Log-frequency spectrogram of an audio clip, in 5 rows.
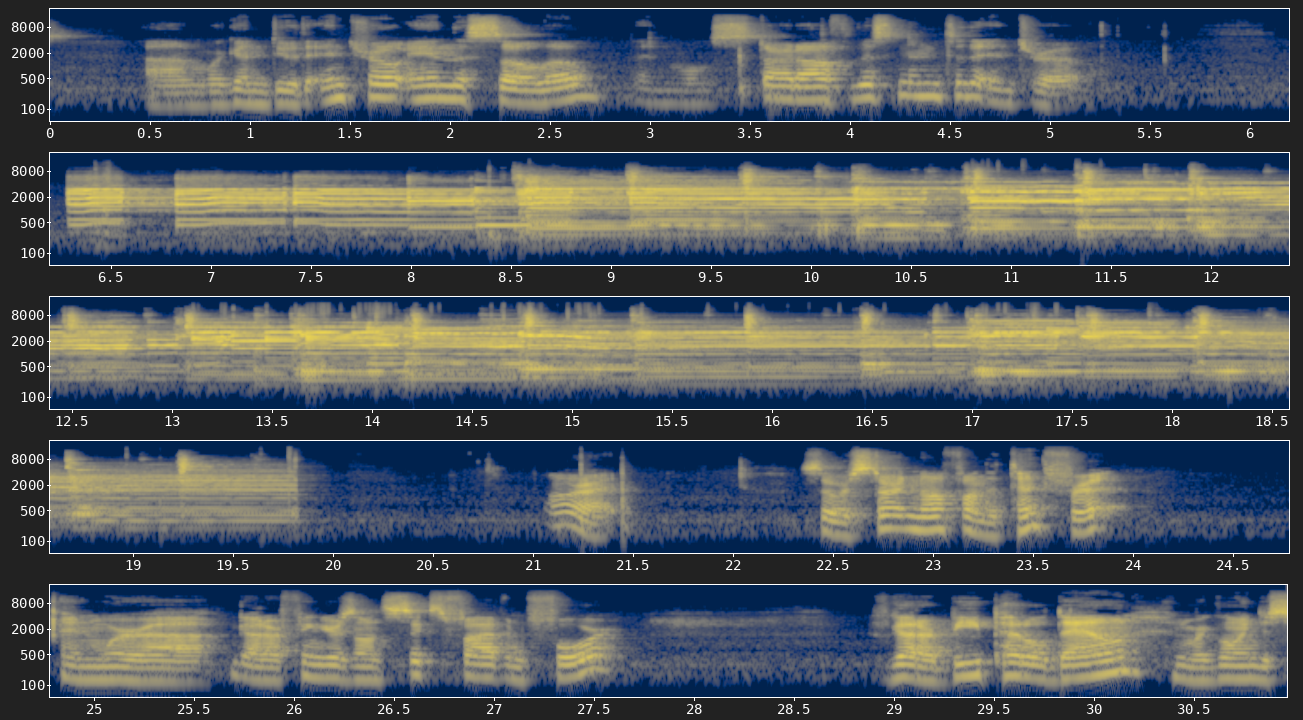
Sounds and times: Speech: 0.0 - 5.3, 21.1 - 21.5, 22.4 - 24.0, 24.8 - 27.7, 29.0 - 30.9.

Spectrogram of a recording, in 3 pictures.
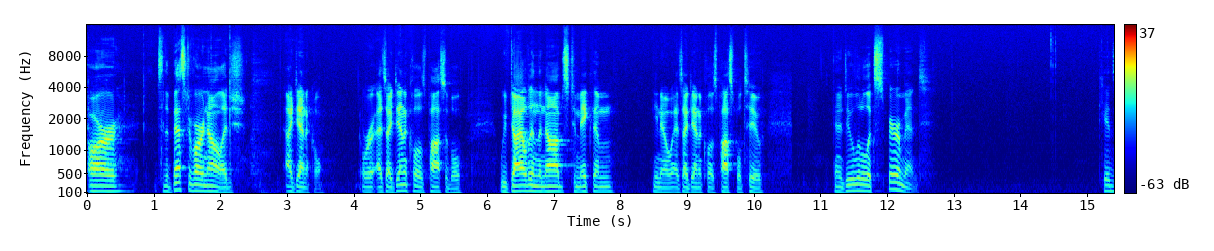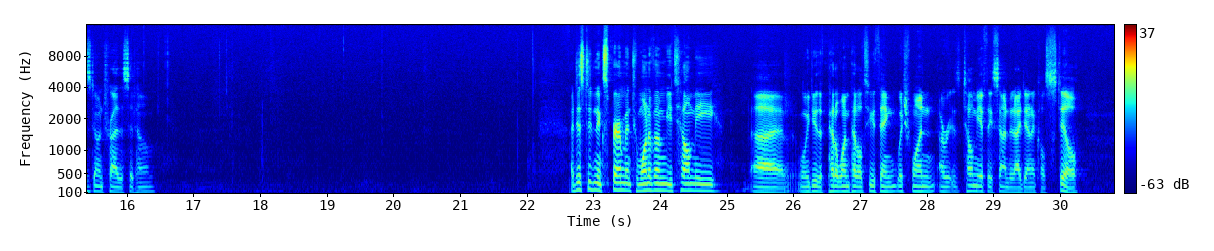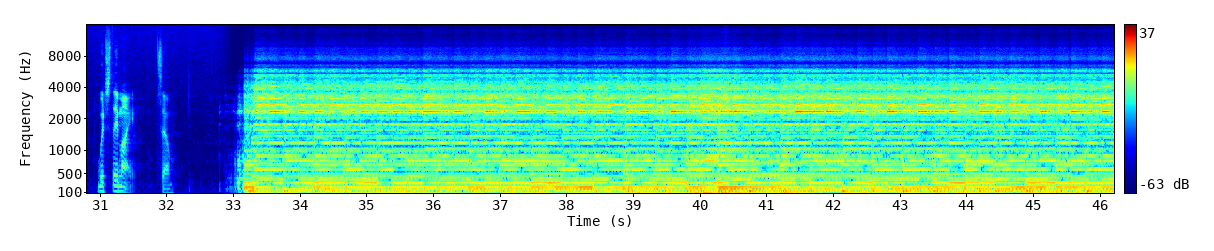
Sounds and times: Speech: 0.0 - 2.4, 3.0 - 10.2, 11.2 - 12.7, 15.2 - 16.4, 22.7 - 30.4, 31.0 - 32.2.

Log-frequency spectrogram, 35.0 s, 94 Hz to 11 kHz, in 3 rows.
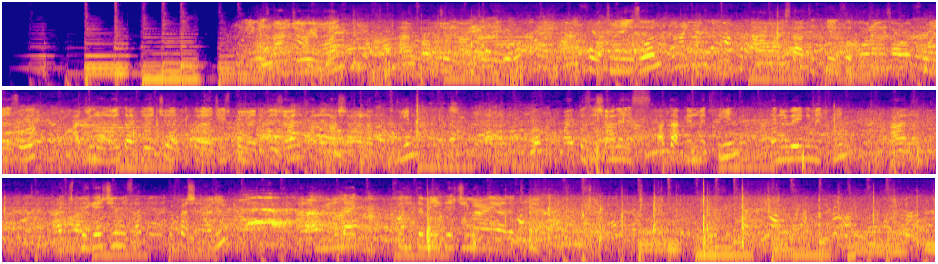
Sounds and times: Music: 0.1 - 35.0
Chatter: 2.8 - 35.0
Speech: 3.0 - 26.2, 27.0 - 31.5, 32.1 - 35.0.

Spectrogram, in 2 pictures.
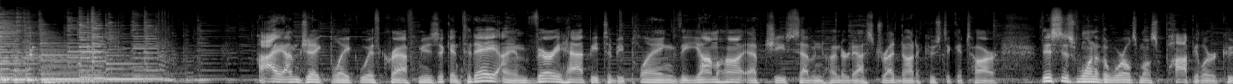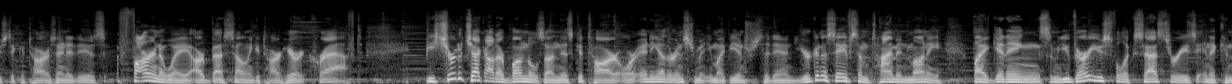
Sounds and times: Music: 0.0 - 24.6
Speech: 2.6 - 24.6.

